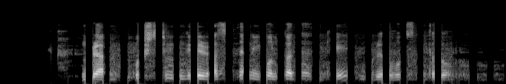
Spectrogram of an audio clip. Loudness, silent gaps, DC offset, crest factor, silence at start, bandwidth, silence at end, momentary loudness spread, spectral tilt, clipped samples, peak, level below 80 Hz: -23 LUFS; 1.91-1.96 s, 2.26-2.32 s, 2.97-3.01 s, 3.15-3.19 s, 3.67-3.71 s, 4.19-4.23 s; under 0.1%; 24 dB; 0.6 s; 7.8 kHz; 0.35 s; 12 LU; -1.5 dB/octave; under 0.1%; -2 dBFS; -62 dBFS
